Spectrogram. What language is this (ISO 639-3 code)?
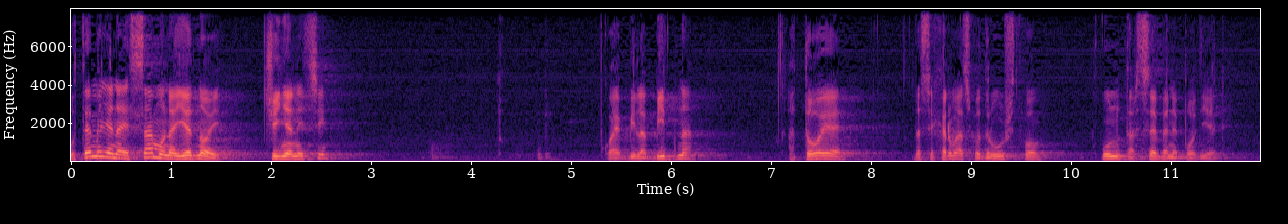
hrv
